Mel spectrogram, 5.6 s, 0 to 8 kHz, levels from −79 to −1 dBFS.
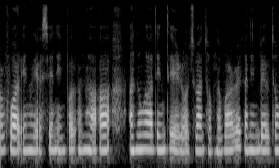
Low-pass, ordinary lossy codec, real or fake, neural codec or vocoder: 7.2 kHz; Opus, 64 kbps; real; none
